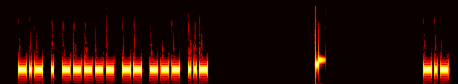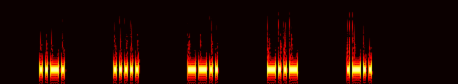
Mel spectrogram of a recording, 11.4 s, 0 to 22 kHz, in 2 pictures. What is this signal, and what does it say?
Morse code, heard as a keyed tone, about 36 wpm, spaced as for 18 wpm, 700 Hz. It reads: KE0MOU KF5ZXL
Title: USA Call Signs - 6 Characters - 6x Character Spacing - 35wpm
